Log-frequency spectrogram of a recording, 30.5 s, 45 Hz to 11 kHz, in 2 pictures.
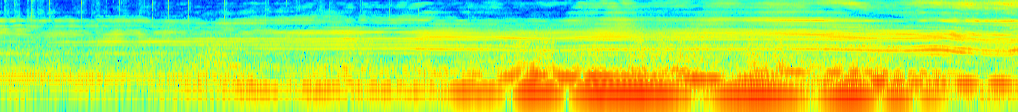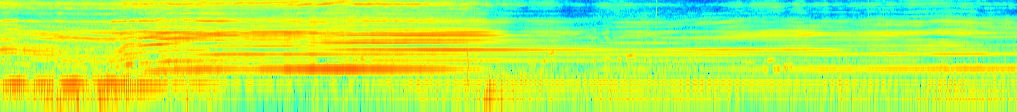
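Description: Motor of a 12-foot radio-controlled ultralight model plane running in flight, a steady whine with many overtones. Its pitch wavers, then dips sharply and climbs again about sixteen seconds in as the plane makes a low pass. It is loudest from about eight seconds in until about twenty-two seconds, then drops back.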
